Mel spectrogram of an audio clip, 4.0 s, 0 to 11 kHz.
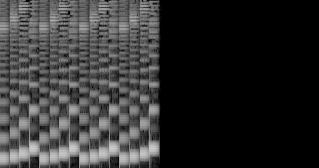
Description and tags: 8 bit arpeggio 001 minor 120 bpm triangle 020 G2
atari, mario, gameboy, 8-bit, gamemusic, drum, 8, gameloop, 8bit, bit, 8-bits, electronic, bpm, 120, nintendo, loop, free, loops, beat, game, bass, music, synth, electro, sega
